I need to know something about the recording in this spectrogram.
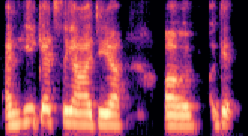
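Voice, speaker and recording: A woman's voice: medium pitch, fairly even intonation, a little slow, darkish tone. A woman speaking as a guest author, with an emphatic, rhythmic delivery suited to sharing and reading storybooks. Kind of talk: interview talk and expressive storybook read-aloud.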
